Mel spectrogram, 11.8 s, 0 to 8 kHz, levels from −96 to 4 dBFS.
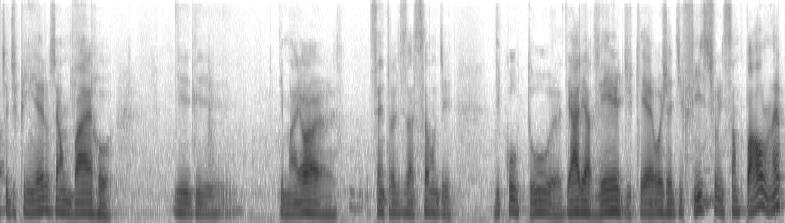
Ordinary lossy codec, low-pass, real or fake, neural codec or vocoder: none; none; fake; codec, 16 kHz, 6 kbps, DAC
